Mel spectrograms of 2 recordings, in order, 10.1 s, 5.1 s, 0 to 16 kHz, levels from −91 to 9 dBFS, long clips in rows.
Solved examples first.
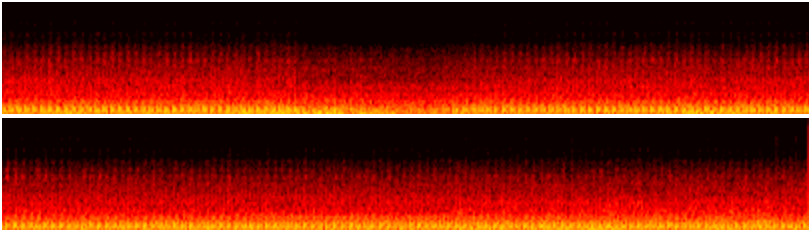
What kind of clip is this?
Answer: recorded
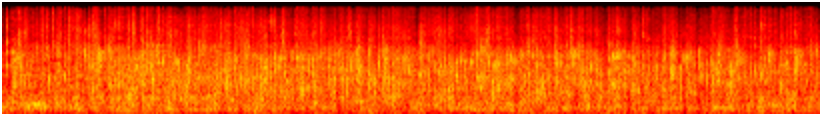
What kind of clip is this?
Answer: remade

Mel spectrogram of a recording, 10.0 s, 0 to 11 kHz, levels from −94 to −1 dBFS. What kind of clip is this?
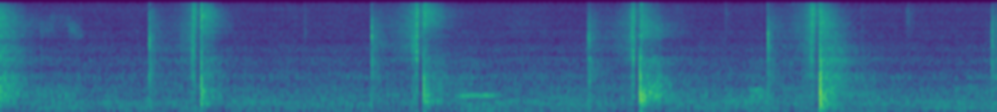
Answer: remade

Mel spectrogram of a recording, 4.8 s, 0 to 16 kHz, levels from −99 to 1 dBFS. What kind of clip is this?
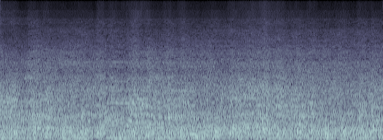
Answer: remade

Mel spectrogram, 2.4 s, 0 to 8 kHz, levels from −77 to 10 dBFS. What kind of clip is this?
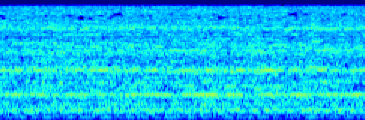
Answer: recorded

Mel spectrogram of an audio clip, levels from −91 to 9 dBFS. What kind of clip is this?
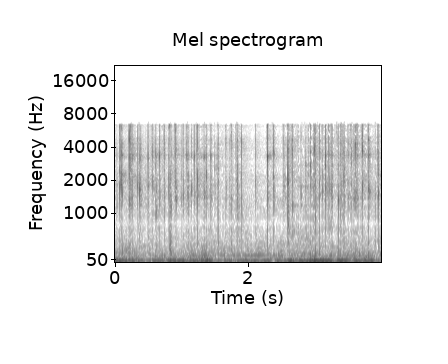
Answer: remade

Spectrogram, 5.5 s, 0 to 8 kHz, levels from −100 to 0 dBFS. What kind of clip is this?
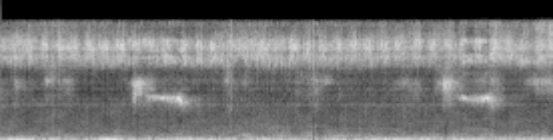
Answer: remade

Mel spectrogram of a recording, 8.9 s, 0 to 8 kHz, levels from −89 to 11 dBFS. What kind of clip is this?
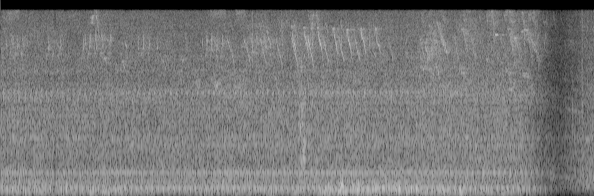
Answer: recorded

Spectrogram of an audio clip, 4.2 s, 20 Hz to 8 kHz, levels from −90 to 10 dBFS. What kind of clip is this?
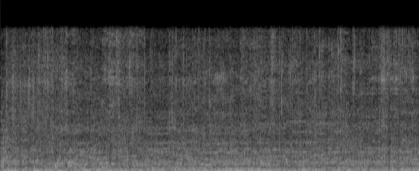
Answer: remade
